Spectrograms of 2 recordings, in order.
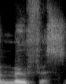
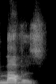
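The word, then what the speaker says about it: Muthas: And there was a compilation album called Metal for Mufus or Mufus. We used to say Metal for Mothers because it's spelled M-U-T-H-A-S, right?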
